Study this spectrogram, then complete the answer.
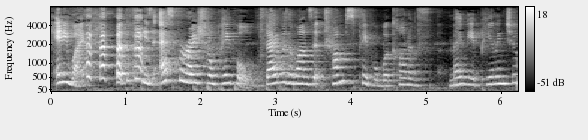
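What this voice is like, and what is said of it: Broad Australian accent. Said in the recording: “I'm getting broader in my Aussie accent as we're going along.”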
